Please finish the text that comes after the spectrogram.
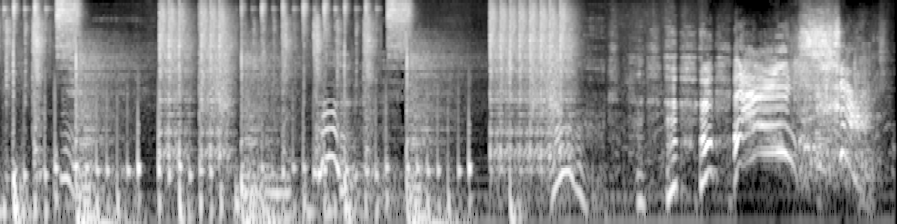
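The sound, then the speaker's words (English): A run of loud, exaggerated sneezing fits, with strained, groaning vocal wind-ups and harsh bursts of breath repeating over about eleven seconds, without any speech. “Bless you.”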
